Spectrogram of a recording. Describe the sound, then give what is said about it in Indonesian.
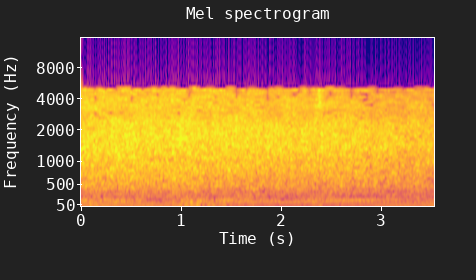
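Enthusiastic audience applause at a talk: a dense, steady wash of clapping that stays loud throughout and eases slightly toward the end. “tepuk tangan meriah”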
